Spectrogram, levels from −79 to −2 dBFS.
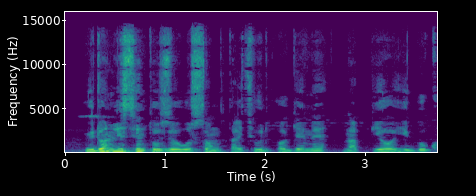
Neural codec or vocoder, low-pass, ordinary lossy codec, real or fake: none; 14.4 kHz; AAC, 48 kbps; real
